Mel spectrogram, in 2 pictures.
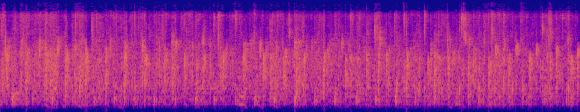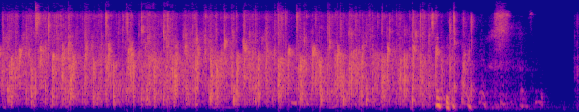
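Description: A small audience applauding steadily, then dying away just before the end.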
